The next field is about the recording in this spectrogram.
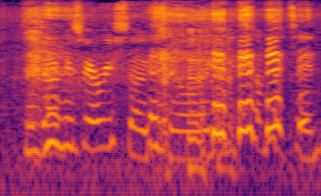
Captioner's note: laughing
